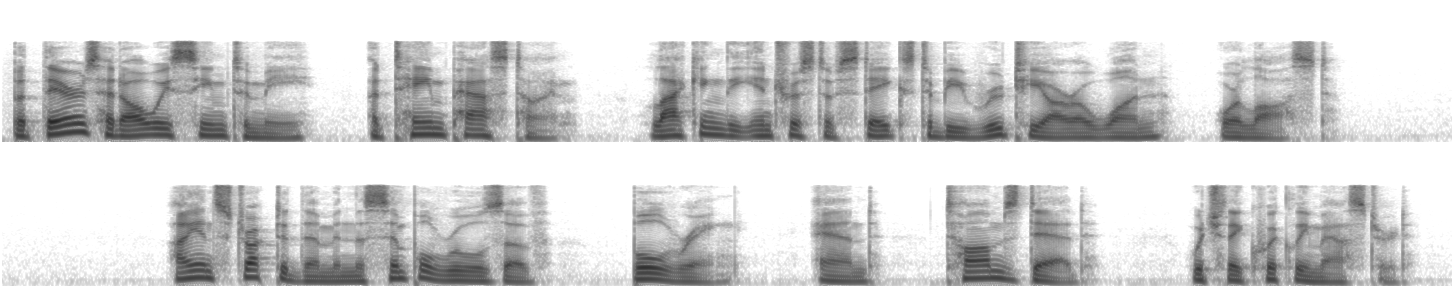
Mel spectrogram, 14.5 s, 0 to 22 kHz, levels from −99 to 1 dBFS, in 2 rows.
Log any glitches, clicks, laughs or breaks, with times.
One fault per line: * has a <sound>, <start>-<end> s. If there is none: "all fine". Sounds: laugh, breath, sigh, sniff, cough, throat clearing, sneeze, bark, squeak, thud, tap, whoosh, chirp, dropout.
all fine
